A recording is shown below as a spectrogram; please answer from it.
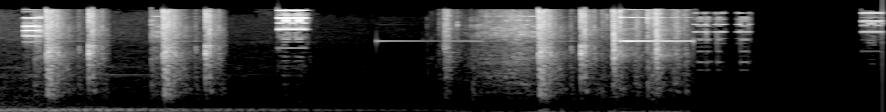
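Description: Edited end-card sound effects over the fading tail of the background music: a run of quick clicks and swishes, a short high metallic ping, a thin high beep, a rising swish, and a cluster of bright ringing pings near the end as the low music drone dies away.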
